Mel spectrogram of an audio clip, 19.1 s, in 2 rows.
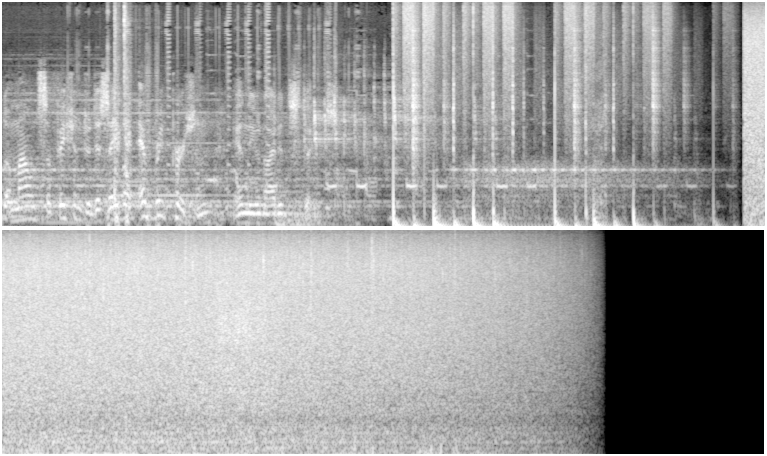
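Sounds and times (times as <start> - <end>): steady rain hiss: 9.3 - 17.1.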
